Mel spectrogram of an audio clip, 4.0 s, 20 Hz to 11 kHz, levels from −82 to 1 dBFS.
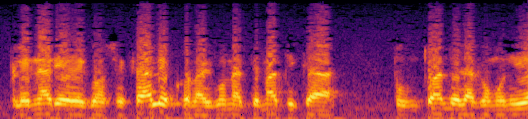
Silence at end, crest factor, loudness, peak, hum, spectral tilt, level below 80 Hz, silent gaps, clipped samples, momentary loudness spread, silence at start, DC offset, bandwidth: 0 s; 10 dB; -10 LUFS; 0 dBFS; none; -5 dB/octave; -36 dBFS; none; 0.2%; 6 LU; 0.05 s; under 0.1%; 10.5 kHz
